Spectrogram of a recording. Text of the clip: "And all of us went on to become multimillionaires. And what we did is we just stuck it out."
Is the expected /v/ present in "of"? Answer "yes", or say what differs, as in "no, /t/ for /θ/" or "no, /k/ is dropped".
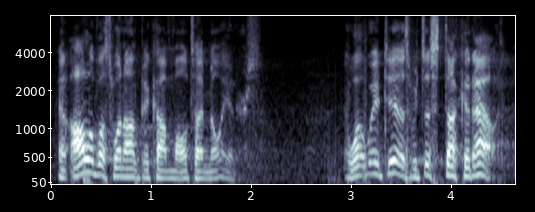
yes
